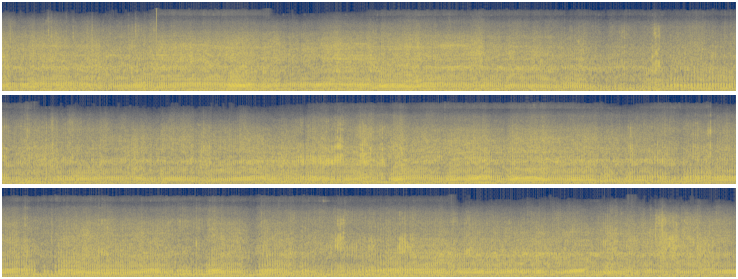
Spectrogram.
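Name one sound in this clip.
A dirt bike engine revs loudly up close, rising and falling as it climbs.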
